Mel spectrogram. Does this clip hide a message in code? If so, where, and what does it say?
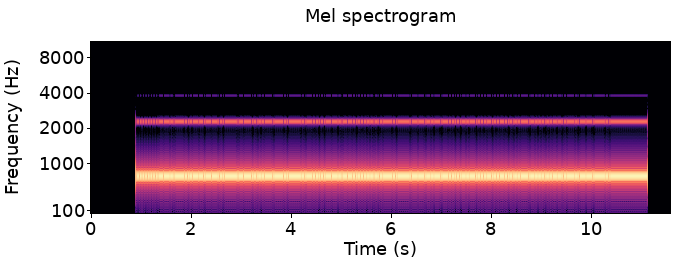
Yes: PSK31 (31.25 baud) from 0.9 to 11.1 s, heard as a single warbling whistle, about 760 Hz.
